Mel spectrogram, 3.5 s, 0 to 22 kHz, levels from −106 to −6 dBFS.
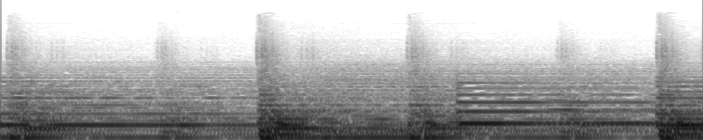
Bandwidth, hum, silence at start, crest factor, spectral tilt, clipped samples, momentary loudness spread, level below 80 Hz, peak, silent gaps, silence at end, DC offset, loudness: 5.2 kHz; none; 0 s; 16 dB; -10.5 dB/octave; under 0.1%; 7 LU; -28 dBFS; -6 dBFS; none; 0 s; under 0.1%; -24 LUFS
